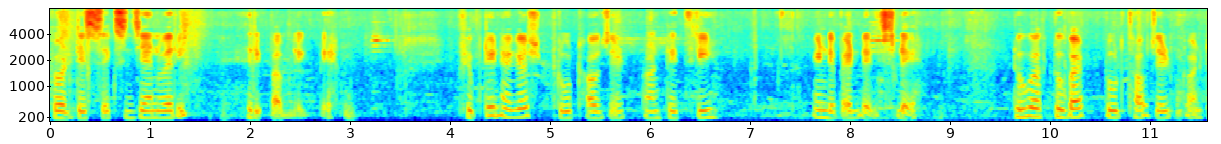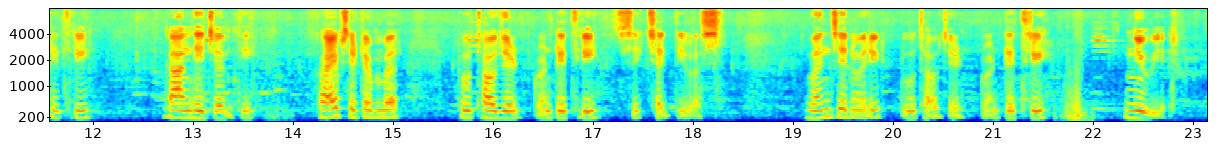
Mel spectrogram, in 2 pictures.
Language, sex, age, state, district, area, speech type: Hindi, male, 30-45, Uttar Pradesh, Sonbhadra, rural, spontaneous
